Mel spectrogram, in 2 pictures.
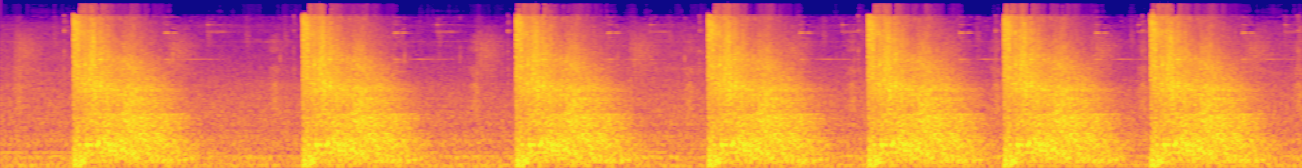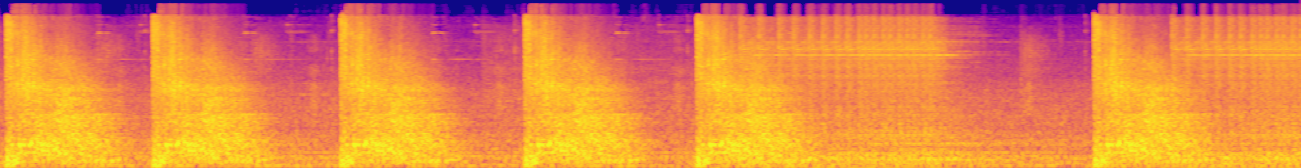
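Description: Video game gunfire comes in repeated loud bursts, each a sustained roar of rapid shots about every one and a half seconds, close and dominant, with one longer burst near the end.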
